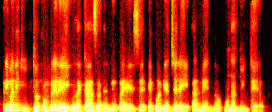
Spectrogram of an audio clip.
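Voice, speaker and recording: A man's voice: fairly high pitch, moderate pace, dark tone. A man teaching a language class over a video call, explaining patiently with frequent fillers and checking questions.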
